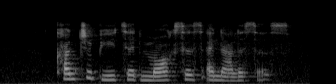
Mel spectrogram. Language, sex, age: English, female, 21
